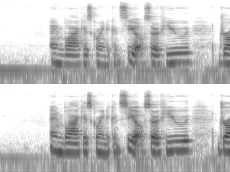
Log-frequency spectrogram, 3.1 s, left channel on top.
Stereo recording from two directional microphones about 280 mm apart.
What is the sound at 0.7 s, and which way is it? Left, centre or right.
Speech, right.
